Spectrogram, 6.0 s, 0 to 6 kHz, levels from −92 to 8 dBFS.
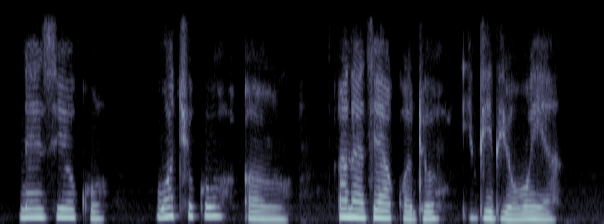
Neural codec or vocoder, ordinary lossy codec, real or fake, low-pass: codec, 16 kHz, 8 kbps, FunCodec, trained on Chinese and English, 25 frames a second; none; fake; 5.4 kHz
